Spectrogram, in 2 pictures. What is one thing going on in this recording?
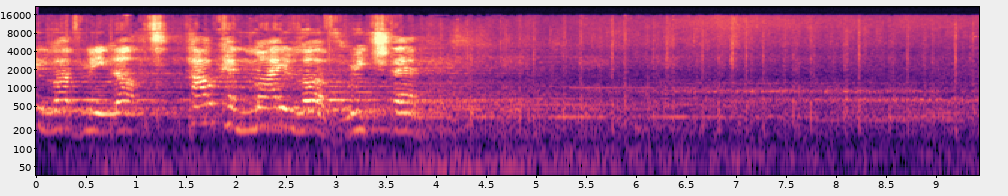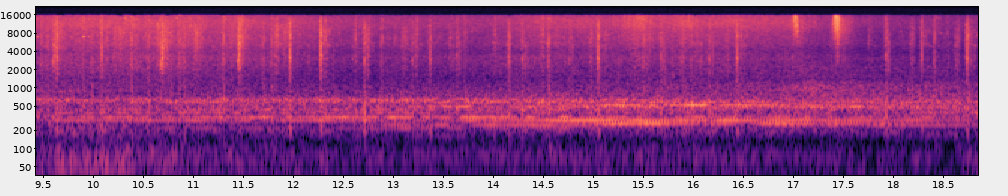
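A horse's hooves thud steadily on snow and stone.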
